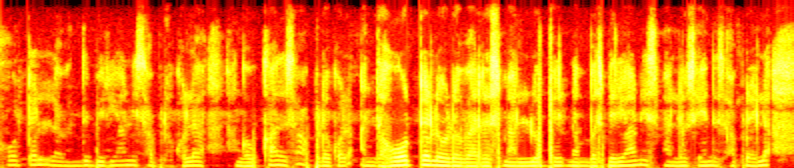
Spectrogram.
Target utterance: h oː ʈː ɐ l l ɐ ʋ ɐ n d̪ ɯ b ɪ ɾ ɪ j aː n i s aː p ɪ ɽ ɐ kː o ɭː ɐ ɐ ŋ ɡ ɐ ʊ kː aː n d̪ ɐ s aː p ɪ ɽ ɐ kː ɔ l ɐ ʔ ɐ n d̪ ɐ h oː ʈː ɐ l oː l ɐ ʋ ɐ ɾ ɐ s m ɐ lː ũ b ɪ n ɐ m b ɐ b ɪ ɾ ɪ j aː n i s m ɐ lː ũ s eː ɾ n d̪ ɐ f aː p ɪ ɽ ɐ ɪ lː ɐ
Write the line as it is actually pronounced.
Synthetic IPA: h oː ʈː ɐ l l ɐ ʋ ɐ n d̪ ɯ b ɪ ɾ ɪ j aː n i s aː p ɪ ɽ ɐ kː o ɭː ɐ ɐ ŋ ɡ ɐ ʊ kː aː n d̪ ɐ s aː p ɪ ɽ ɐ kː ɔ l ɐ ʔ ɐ n d̪ ɐ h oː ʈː ɐ l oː ɽ ɐ ʋ ɐ ɾ ɐ s m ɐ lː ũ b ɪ n ɐ m b ɐ b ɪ ɾ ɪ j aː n i s m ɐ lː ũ s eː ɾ n d̪ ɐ s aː p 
